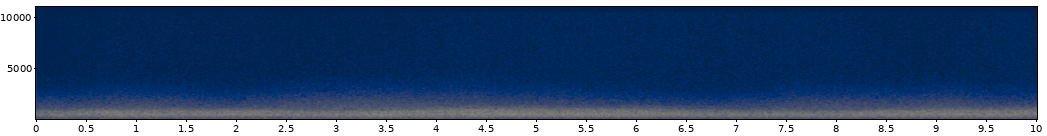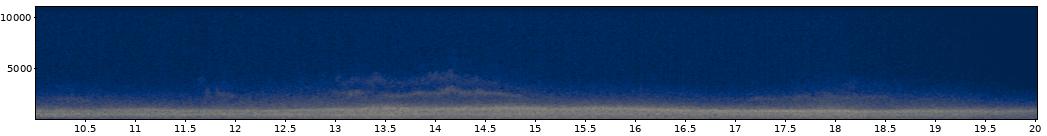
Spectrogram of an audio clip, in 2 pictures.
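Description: Ambient sound-design wash closing the track: a steady rushing band of filtered noise with no beat or melody. It swells slightly and rises in pitch past the middle, then fades out at the end.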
